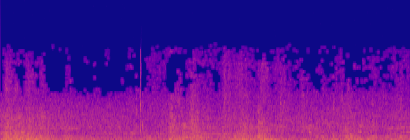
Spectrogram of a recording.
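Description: Big Thunder Mountain Railroad's mine-train roller coaster rolling along its track across a wooden trestle, a steady low rumble.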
